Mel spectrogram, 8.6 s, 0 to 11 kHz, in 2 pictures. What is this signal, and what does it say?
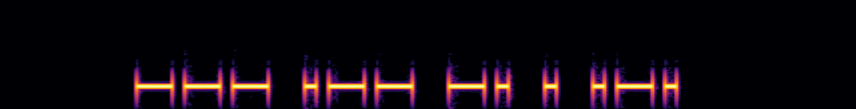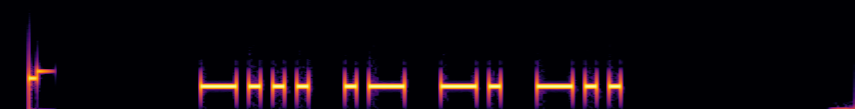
Morse code, heard as a keyed tone, about 20 wpm, 700 Hz. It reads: OWNER BAND
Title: Sentences from Top 1600 Words - New Word Drill - 20wpm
